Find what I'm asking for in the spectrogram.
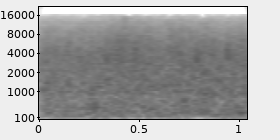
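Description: A strong river current at Los Chorros in the Huasteca rushes in a steady, dense roar of churning water, close and loud with no pauses.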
